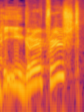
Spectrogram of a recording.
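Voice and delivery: sudden squeal jumping way up; a drunk squealing high through the wall. Acted. A drunk neighbour squealing in the night, high and shrill.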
